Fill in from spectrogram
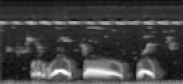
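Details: Spotted dove call used to lure wild birds: two soft quick notes, then a rounded rising-falling coo, a long drawn coo and a short final coo, over a low steady hum.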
